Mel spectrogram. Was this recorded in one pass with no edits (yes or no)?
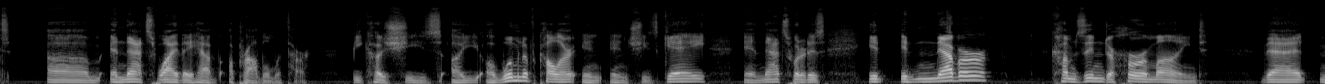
yes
